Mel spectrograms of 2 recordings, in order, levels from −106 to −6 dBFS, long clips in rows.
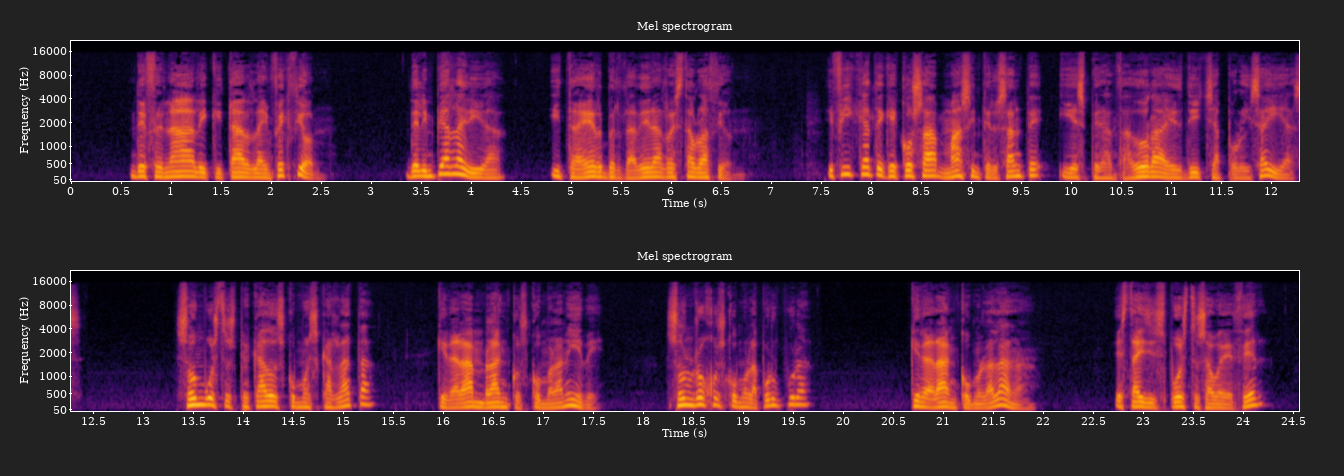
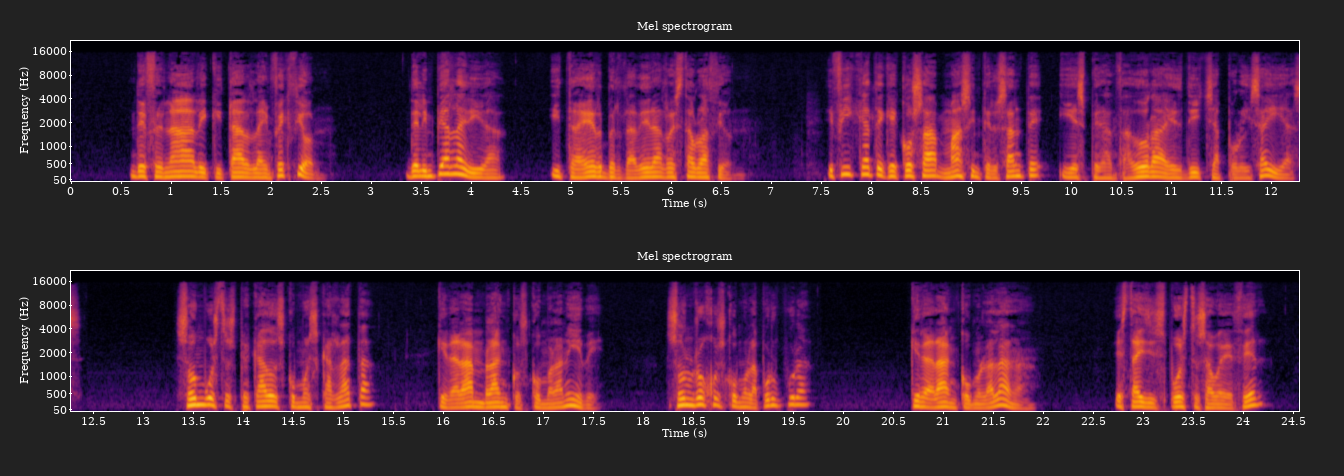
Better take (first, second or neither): neither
